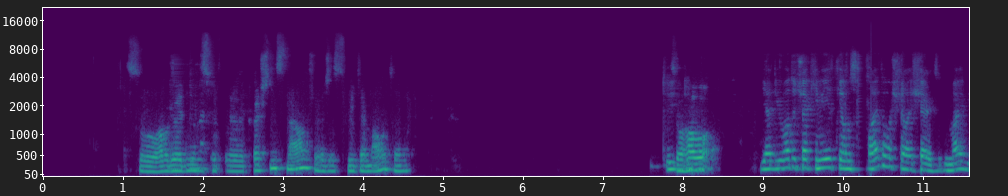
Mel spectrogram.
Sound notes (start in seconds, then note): 9.8 audio crackles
